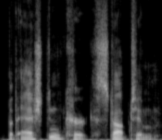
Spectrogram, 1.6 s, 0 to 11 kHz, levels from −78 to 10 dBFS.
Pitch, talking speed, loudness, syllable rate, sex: 100 Hz, 185 wpm, -19 LUFS, 4.8 syllables/s, male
